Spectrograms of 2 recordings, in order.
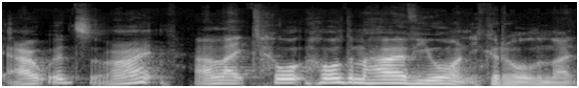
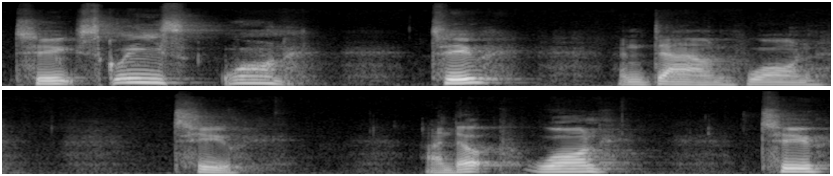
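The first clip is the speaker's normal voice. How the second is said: coach counting reps; much slower than usual. Acted. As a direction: call out each rep like a trainer.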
